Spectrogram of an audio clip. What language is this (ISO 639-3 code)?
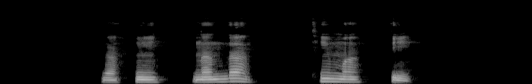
mau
